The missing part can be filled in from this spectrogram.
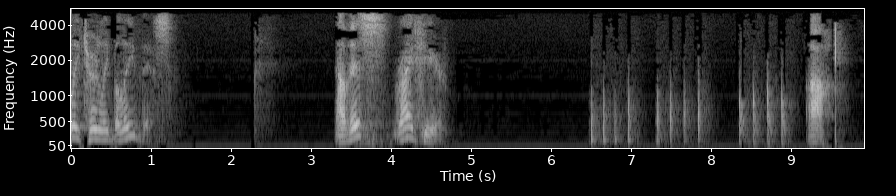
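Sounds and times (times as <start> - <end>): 
speech: 0.0 - 1.3, 3.3 - 4.7, 9.2 - 9.6
knocking on a wooden door: 6.5 - 9.1.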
